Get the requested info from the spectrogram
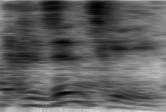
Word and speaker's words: Krasinski: There you go, Krasinski. That's how you say it.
